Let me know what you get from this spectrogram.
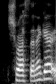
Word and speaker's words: Schwarzenegger: Yeah, that's interesting, Sir, I've he- I've heard that they wanted to have Arnold Schwarzenegger. Is that how you pronounce it in English? Yep. Mm-hmm.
